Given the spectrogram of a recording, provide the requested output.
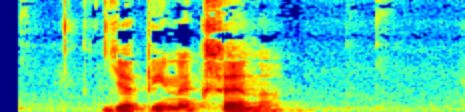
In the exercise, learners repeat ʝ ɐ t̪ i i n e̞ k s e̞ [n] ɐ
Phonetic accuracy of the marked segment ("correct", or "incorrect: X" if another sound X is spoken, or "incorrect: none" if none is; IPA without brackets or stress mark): correct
